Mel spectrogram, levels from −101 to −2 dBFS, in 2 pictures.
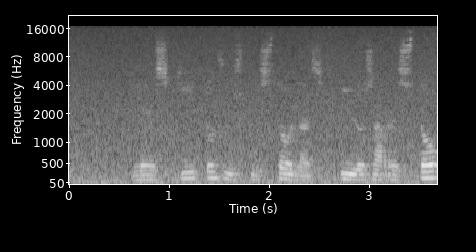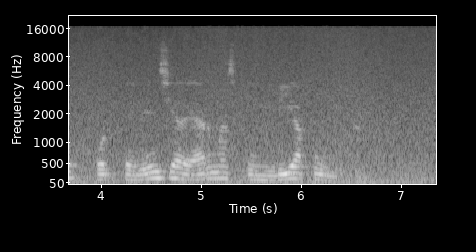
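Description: No technical faults are audible.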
